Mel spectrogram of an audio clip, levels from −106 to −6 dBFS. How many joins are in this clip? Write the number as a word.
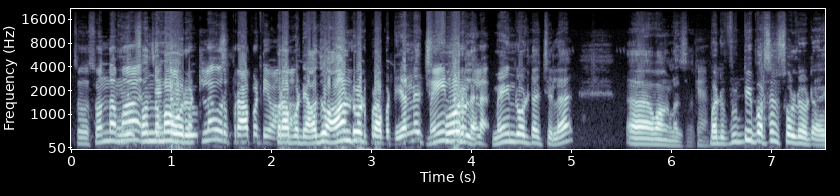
one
